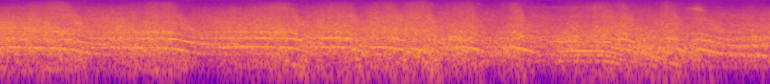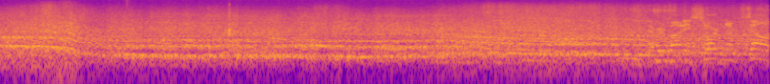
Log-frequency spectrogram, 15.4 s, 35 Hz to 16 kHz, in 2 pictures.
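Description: Indy race cars at the 1996 Indianapolis 500, led by Buddy Lazier's purple number 91 car and chased by Alessandro Zampedri's red number 8, roar past in a dense, continuous pack with rising and falling engine pitches under a commentator's voice.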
